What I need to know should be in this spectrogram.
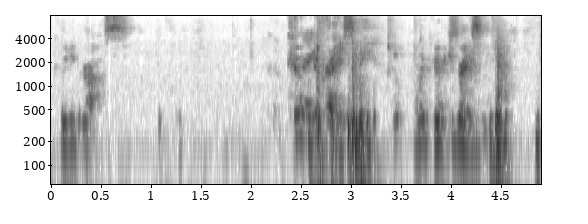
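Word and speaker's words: coup de grâce: So I And get apparently, the appropriate pronunciation is coup de grace.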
